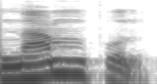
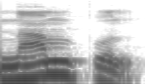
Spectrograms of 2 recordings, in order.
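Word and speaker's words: なんぷん: এবার আসি, প্রশ্ন যদি করি কয় মিনিট বা কত মিনিট, তাহলে হবে নামপুন। লেখার ক্ষেত্রে হবে নান পুন, কিন্তু এটার হবে উচ্চারণ হবে নামপুন।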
